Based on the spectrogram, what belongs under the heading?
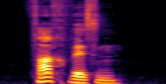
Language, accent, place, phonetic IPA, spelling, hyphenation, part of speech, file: German, Germany, Berlin, [ˈfaxˌvɪsn̩], Fachwissen, Fach‧wis‧sen, noun, De-Fachwissen.ogg
- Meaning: know-how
